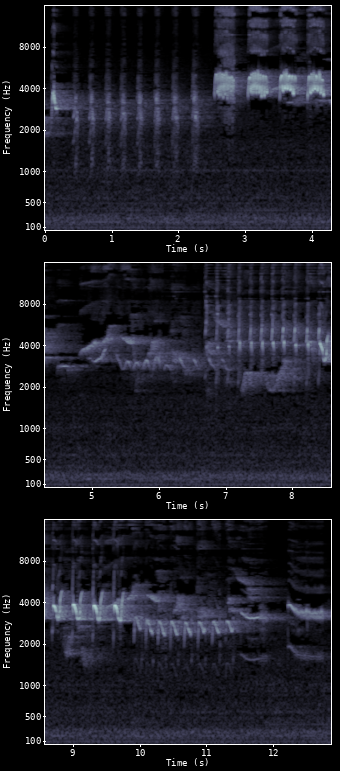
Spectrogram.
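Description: Pygmy cupwing singing loud, high, thin notes in quick repeated runs, some slurred and rising, about three per second, over a faint low hum.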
